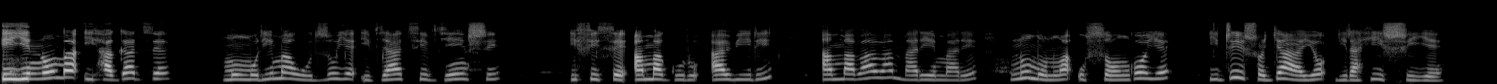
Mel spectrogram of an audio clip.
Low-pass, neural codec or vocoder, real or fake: 7.2 kHz; none; real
